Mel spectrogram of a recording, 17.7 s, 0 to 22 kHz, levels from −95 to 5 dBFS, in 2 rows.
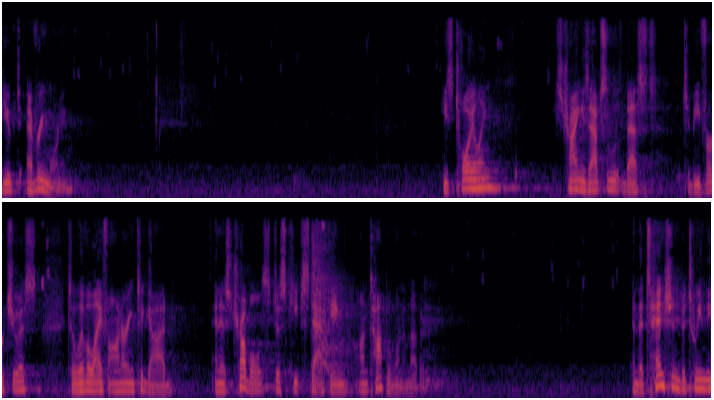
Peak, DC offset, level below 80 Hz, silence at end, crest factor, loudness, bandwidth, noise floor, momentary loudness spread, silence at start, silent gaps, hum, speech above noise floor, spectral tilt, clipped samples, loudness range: -28 dBFS; under 0.1%; -82 dBFS; 0 s; 24 dB; -49 LUFS; 16 kHz; -79 dBFS; 17 LU; 0 s; none; none; 30 dB; -4.5 dB/octave; under 0.1%; 9 LU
